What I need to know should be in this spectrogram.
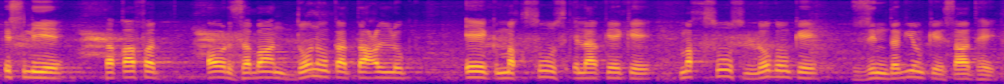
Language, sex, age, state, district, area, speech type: Urdu, male, 30-45, Bihar, Araria, rural, spontaneous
